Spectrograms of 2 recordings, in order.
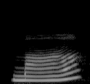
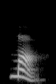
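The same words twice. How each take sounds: First: The pitch rises toward the end. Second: The pitch falls sharply, short and strong. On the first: It means yam. "끝음을 올리시면 돼요" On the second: It means to scold. "짧고 굵고 세게 내리꽂으시면 돼요"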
